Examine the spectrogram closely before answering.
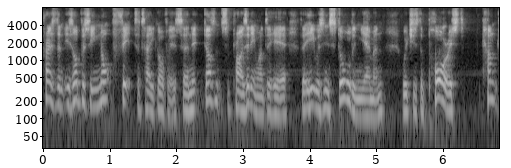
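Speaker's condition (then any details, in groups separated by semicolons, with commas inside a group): No condition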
